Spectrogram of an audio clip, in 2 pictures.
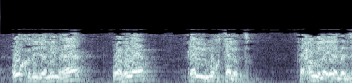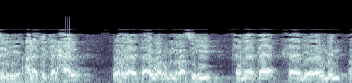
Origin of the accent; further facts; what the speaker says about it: Egypt; وربما الأمر هنا عندنا في مصر أخف في بعض البلاد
